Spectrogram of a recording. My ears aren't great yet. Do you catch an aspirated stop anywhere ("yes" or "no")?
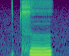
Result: no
